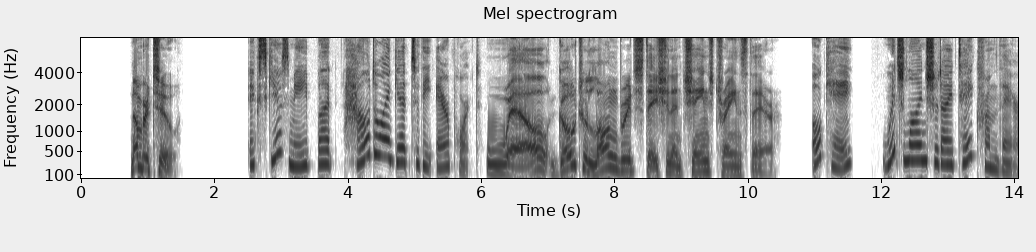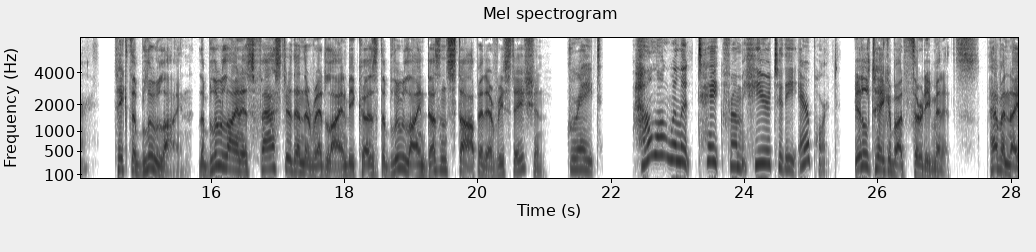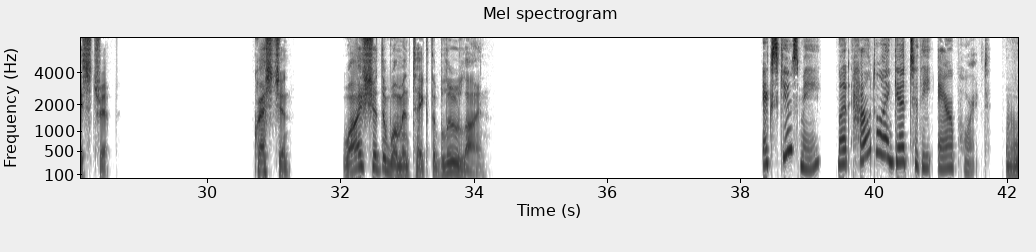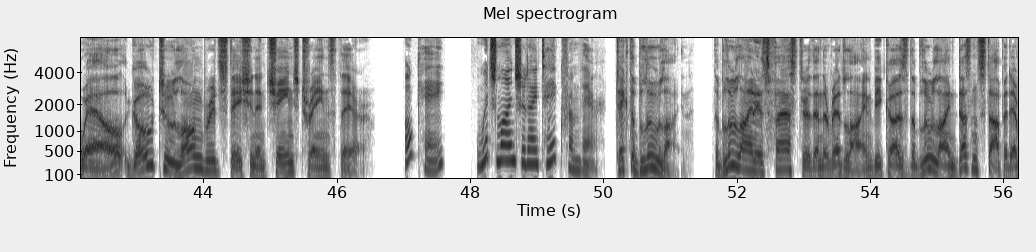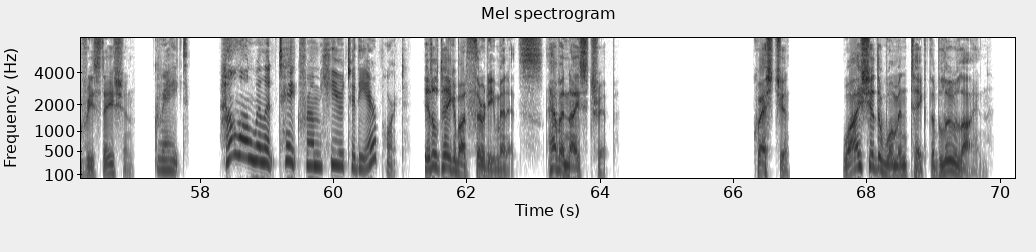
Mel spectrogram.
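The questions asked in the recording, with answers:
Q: Why should the woman take the blue line?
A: Because it is faster; it doesn't stop at every station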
